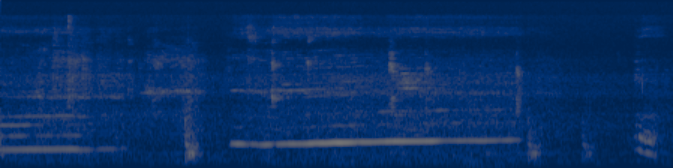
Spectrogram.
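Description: A person humming: a short held note, then a longer note that slowly rises in pitch, with a couple of light taps in between.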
